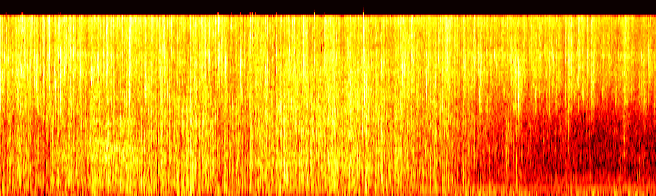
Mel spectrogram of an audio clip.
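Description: Steady rain falling and splashing. The rain noise thins out about five seconds in, leaving a low steady hum underneath.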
